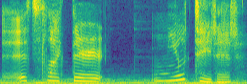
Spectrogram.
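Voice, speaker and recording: Woman voicing a very high-pitched caring young girl. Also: big pitch swings, very slow, heavily acted. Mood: uneasy awe. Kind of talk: amateur audiobook voice acting. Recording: loud music bed.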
